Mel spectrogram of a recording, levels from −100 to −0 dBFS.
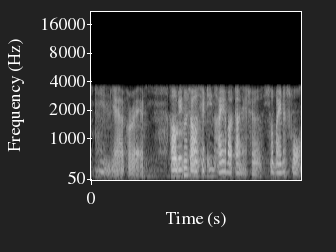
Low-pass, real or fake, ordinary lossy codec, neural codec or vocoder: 3.6 kHz; fake; none; autoencoder, 22.05 kHz, a latent of 192 numbers a frame, VITS, trained on one speaker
